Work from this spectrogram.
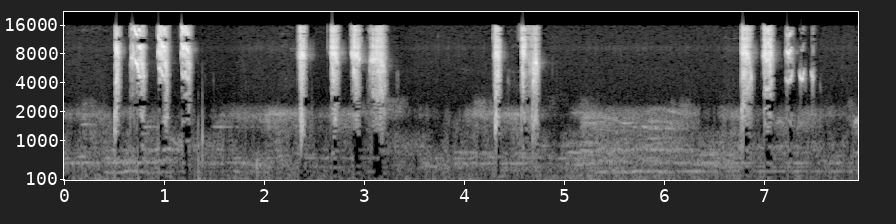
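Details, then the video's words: Squirrel uttering sharp, high, squeaky chirps in quick clusters of two to four, separated by short pauses, over a faint low background hum. "Squirrel noises"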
